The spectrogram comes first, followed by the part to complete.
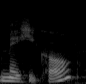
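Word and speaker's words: México: In Spanish, it's pronounced Mejico.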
